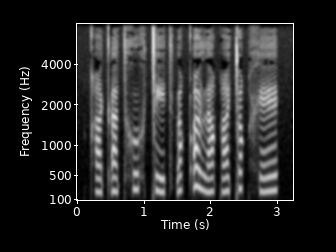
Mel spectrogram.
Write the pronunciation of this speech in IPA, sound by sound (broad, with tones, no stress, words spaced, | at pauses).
qʰɛ˩kʼa˧˩˧txo˧˥x ǀe˧˩˧t͡sʼʊ˧˥ qʼʊ˥˨la˩˧˩qɛ˩˧˩ǀu˧˥q xɛ˧˥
